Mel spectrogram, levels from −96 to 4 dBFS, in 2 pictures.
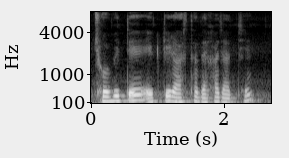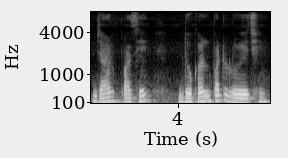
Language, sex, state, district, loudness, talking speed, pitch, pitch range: Bengali, male, West Bengal, Cooch Behar, -17 LUFS, 100 wpm, 145 Hz, 130-160 Hz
